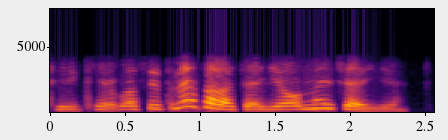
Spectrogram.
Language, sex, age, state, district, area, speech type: Hindi, female, 30-45, Bihar, Begusarai, rural, conversation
